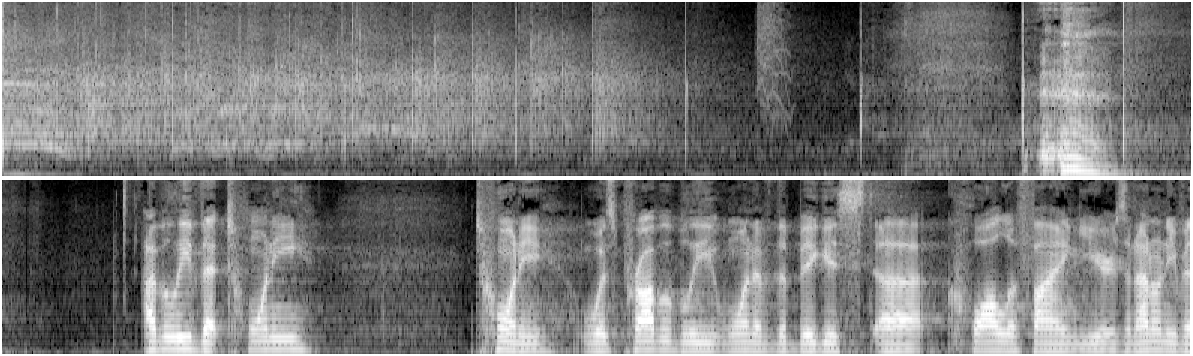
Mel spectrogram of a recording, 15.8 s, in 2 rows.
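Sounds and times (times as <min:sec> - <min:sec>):
audience clapping: 0:00.0 - 0:05.0, 0:05.7 - 0:06.1
speech: 0:08.9 - 0:10.1, 0:11.2 - 0:15.8.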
